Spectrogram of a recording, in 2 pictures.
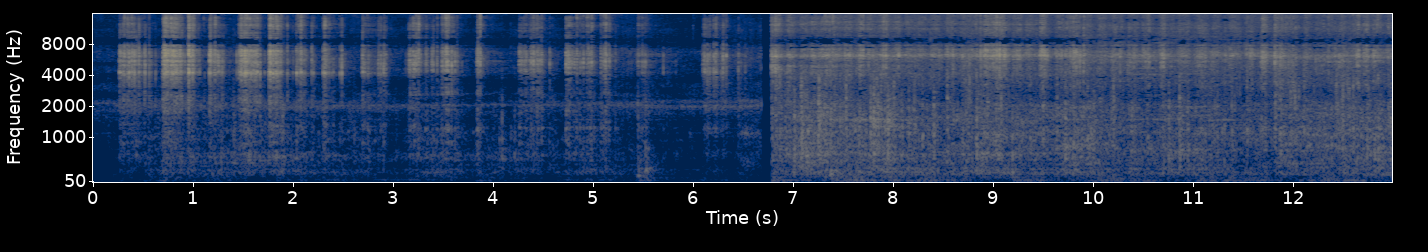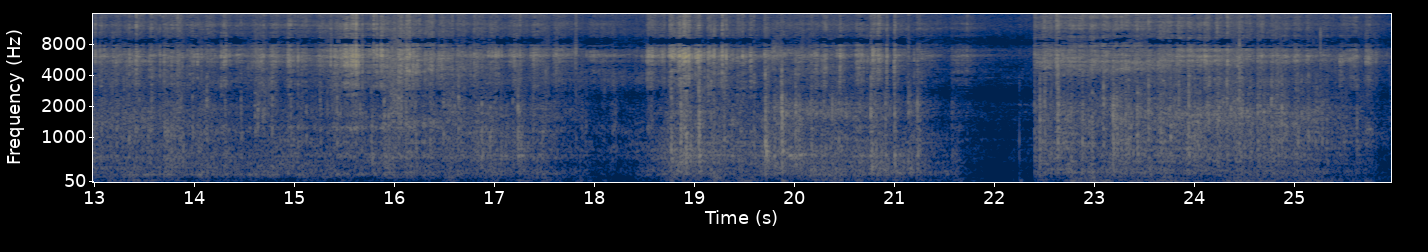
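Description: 1915 Bing S 2/6 gauge 1 live steam locomotive running on the track: a rattle of irregular clicks for the first few seconds, then a steady rushing noise from the running engine, which leaks steam from its front end, and its wheels on the rails.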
